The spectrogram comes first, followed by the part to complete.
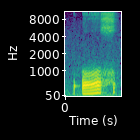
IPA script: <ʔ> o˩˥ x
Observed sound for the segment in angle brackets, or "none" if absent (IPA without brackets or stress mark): ʔ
